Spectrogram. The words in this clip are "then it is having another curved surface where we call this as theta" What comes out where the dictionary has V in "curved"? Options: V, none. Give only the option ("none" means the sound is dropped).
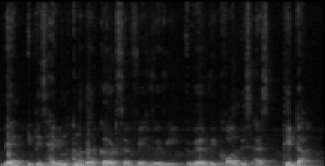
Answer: none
